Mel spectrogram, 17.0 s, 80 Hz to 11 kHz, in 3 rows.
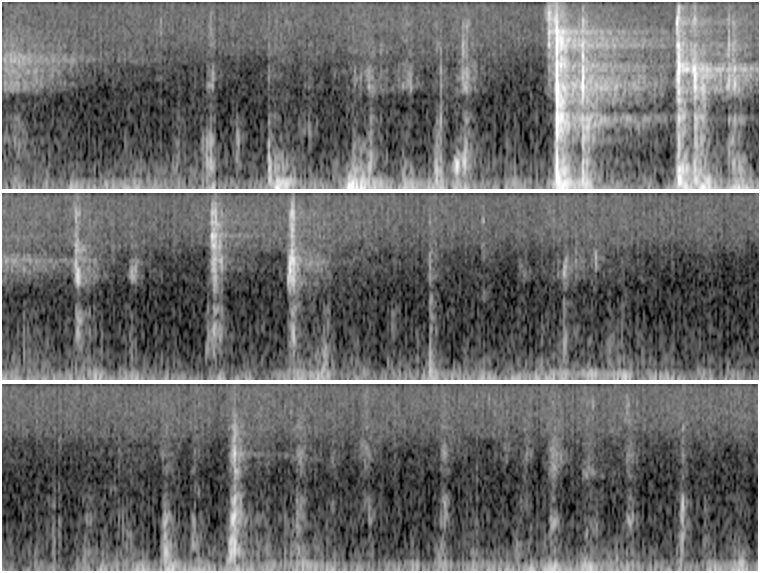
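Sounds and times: wet mouth eating sounds: 1.2 - 10.4, 11.7 - 17.0.

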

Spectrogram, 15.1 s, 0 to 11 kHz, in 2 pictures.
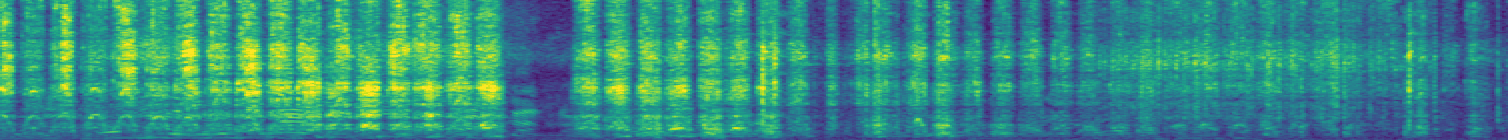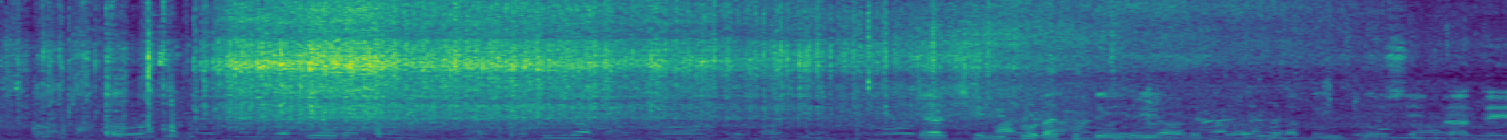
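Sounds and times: hand saw cutting plastic pipe: 0.0 - 14.3.

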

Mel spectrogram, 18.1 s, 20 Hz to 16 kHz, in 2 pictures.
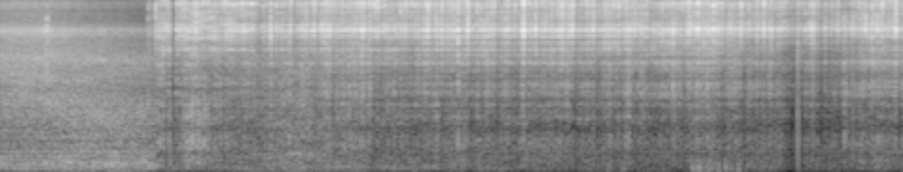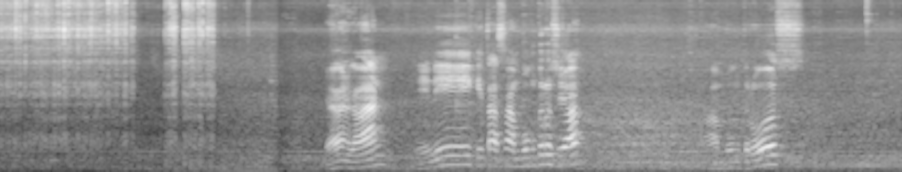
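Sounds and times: crackling welding arc: 1.5 - 11.3.

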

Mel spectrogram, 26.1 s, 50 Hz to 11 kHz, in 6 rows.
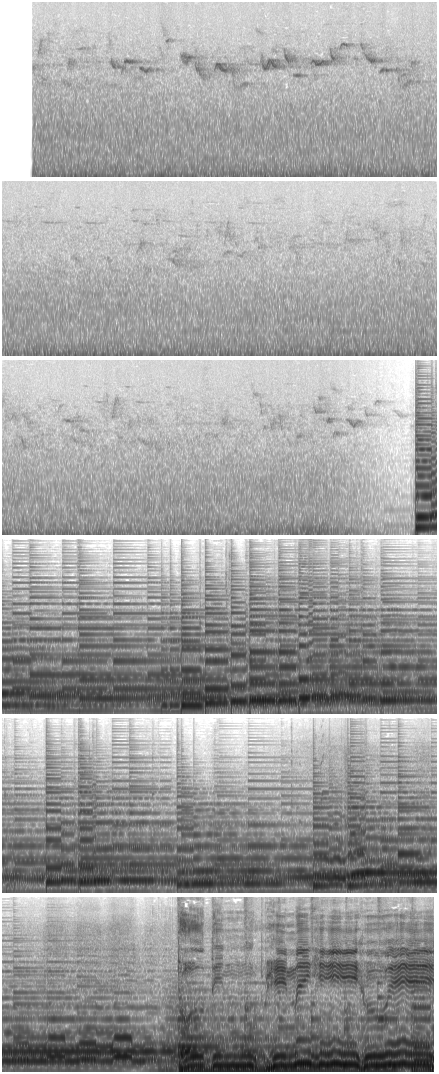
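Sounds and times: small birds chirping: 0.3 - 12.9.

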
